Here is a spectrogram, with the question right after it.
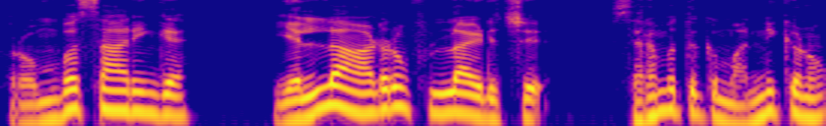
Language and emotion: Tamil, sad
